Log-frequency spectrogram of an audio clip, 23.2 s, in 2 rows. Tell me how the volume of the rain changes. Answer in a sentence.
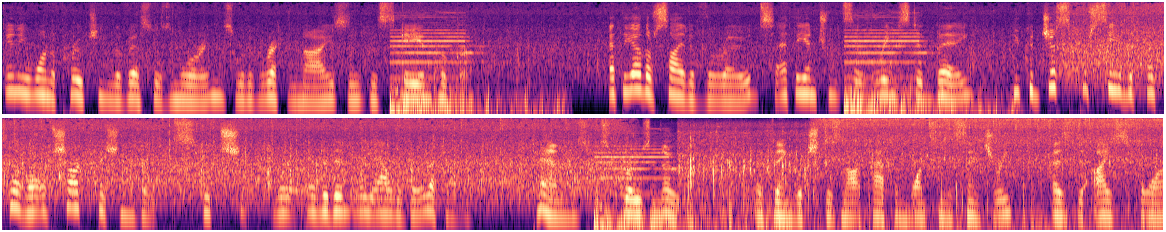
The volume of the rain goes up.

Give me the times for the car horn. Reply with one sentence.
You can hear the car horn from 3.9 to 5.7 s, from 8.4 to 10.2 s and from 17.5 to 19.3 s.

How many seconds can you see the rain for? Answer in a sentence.
The rain can be heard for 23 seconds in total.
